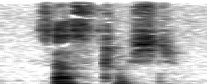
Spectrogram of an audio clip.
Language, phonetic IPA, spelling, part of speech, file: Polish, [ˈzazdrɔɕt͡ɕ], zazdrość, noun, LL-Q809 (pol)-zazdrość.wav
